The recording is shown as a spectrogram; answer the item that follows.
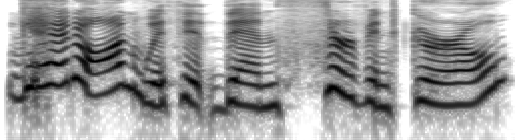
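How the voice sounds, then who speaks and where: A spoiled, vain young stepsister out of a storybook, played by a woman reader. She is spiteful and snappish, with a high, sneering voice that leaps about in pitch as she mocks. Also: very animated, a little slow, a bit bright, dry recording, studio quality, heavily acted. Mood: teasing, sneering. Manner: mocking, snappish.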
